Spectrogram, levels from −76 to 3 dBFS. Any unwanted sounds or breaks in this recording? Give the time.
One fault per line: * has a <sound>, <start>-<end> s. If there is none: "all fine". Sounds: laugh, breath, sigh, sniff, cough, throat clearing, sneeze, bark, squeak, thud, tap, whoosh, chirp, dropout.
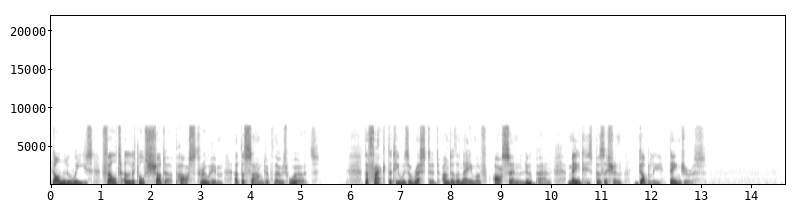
all fine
